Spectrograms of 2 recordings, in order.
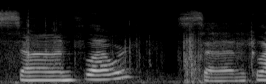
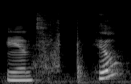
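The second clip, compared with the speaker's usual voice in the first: syllable by syllable. Shown as a demonstration. Teacher showing two syllables, broken apart. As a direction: break it apart, lifting "hill" sharply. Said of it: "those all had two syllables".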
